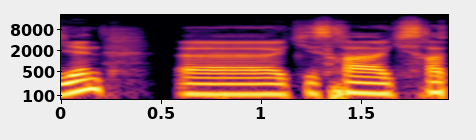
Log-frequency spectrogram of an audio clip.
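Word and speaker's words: Hien: sans leur défenseur yen alors comment ça se prononce c'est h I e n je pense qu'on se dit ça se dit yen euh qui sera qui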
